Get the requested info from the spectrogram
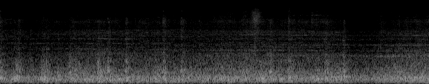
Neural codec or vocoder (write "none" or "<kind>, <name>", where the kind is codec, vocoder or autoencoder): none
